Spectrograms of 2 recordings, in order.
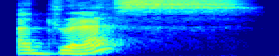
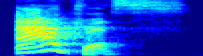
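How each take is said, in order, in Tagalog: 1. Nasa pangalawang pantig ang diin. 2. Nasa unang pantig ang diin. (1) "Pag nasa second syllable ang stress, yun na, verb na siya" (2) "pag nasa unang syllable yung stress, it functions as a noun"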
